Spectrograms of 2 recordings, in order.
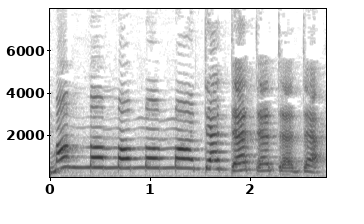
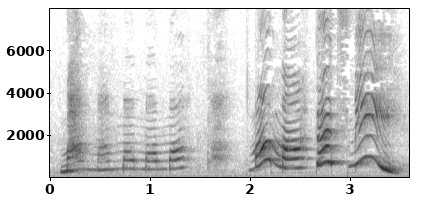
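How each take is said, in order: First: High, loud repetitive babble; babbling baby. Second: Delighted parent reply. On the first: Retold or imitated. Mother imitates babies babbling to nobody, high babble. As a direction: rattle off syllables like a baby. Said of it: "if they're saying". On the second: Shown as a demonstration. Parent answers babbling as if talking to her, excited. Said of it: "And you say".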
